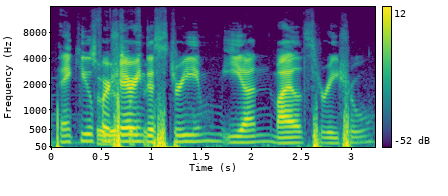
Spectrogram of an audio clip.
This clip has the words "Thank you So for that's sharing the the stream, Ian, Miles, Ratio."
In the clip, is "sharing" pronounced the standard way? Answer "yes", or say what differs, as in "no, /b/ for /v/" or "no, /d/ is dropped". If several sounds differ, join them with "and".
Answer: yes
